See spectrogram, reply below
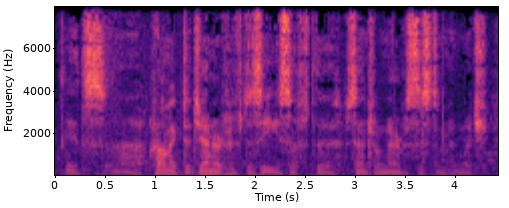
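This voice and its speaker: An actor playing a candid, careful hospital consultant who explains things hesitantly in a radio drama. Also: male voice, fairly low pitch, normal speed, pushed and bright, a little hiss or hum. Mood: measured. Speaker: doctor.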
